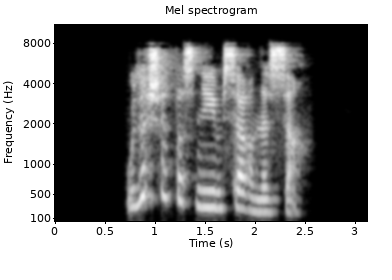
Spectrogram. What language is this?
Kabyle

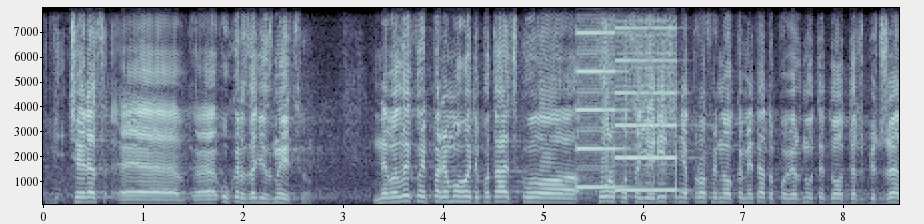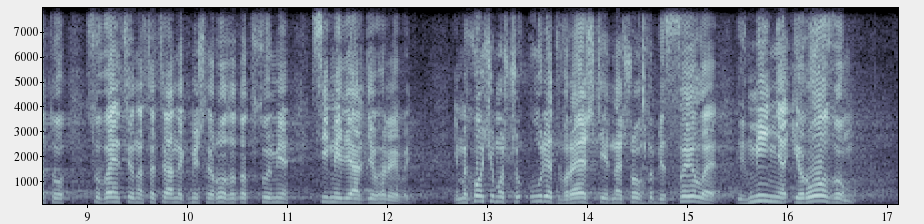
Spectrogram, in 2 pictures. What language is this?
Ukrainian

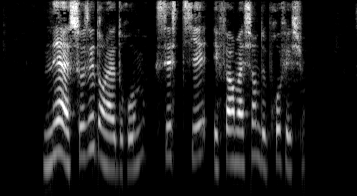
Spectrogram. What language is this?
French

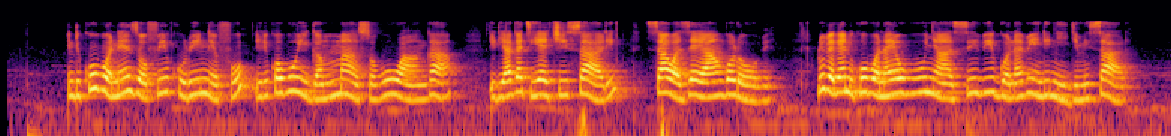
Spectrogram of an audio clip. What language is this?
Masaaba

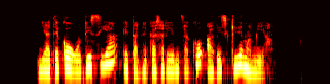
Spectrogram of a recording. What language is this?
Basque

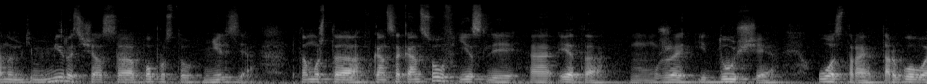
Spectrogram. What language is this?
Russian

